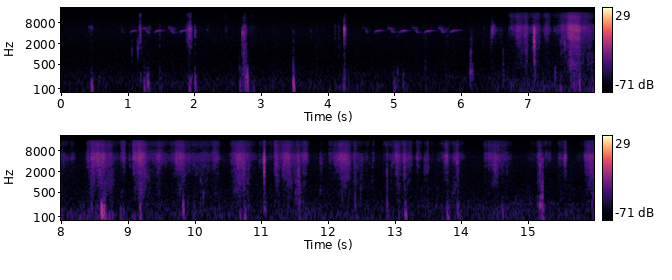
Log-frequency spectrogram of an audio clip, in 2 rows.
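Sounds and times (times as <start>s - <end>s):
small bird calling: 0.9s - 2.0s, 4.5s - 6.1s
footsteps crunching snow and leaves: 6.7s - 16.0s.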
